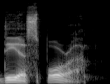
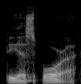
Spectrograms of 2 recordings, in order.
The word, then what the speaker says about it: diaspora: And so, Dad, you probably used the – I always said diaspora. Diaspora. – Diaspora. – But, yeah, this one says diaspora is the correct pronunciation, but I'm not sure about that.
